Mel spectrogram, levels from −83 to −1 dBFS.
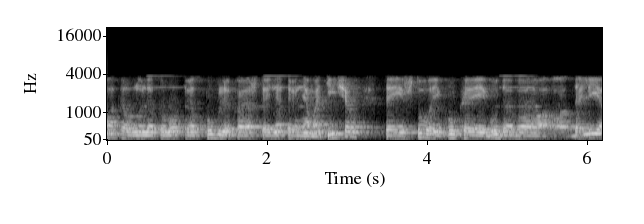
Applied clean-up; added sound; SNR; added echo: neural separator model SepFormer DNS4.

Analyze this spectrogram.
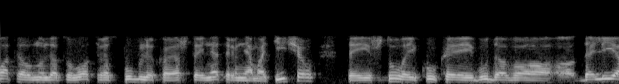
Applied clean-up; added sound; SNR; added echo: none; none; none; none.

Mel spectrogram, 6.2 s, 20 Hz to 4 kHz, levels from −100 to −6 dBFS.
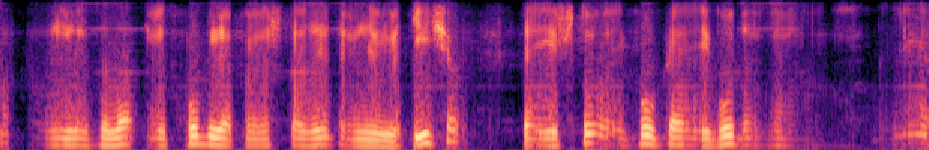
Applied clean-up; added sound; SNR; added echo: neural separator model SepFormer WHAMR!.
